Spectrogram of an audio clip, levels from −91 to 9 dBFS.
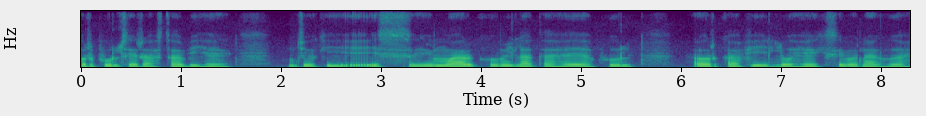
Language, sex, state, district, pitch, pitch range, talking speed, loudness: Hindi, male, Chhattisgarh, Raigarh, 125 Hz, 120-125 Hz, 160 wpm, -21 LUFS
